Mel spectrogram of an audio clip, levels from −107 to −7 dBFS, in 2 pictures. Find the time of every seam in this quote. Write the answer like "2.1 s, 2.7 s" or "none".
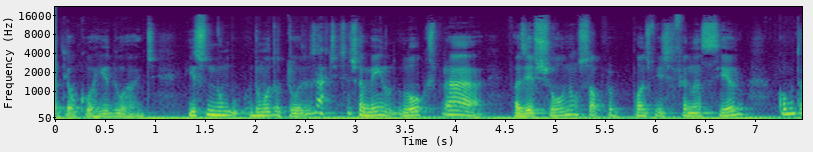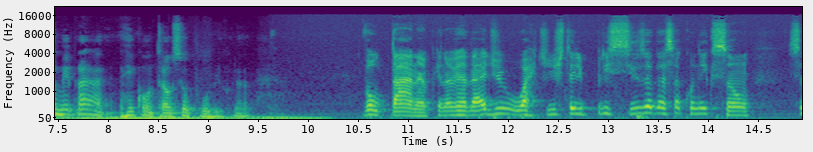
none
